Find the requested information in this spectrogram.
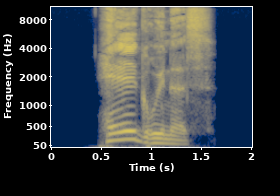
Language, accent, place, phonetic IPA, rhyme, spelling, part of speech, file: German, Germany, Berlin, [ˈhɛlɡʁyːnəs], -ɛlɡʁyːnəs, hellgrünes, adjective, De-hellgrünes.ogg
- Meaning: strong/mixed nominative/accusative neuter singular of hellgrün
